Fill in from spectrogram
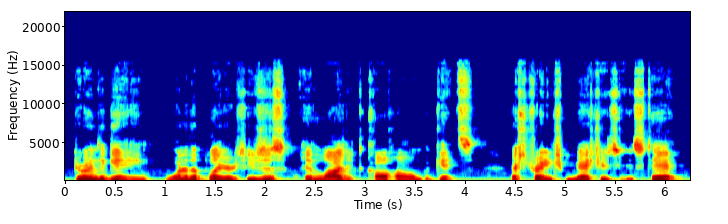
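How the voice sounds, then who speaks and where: A podcast host reading a measured plot summary from notes. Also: male voice, medium pitch, slight background noise, low-quality recording.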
